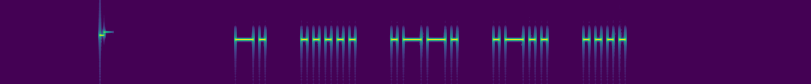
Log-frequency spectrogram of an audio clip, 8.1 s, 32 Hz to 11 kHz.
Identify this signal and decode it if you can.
Morse code, heard as a keyed tone, about 20 wpm, spaced as for 15 wpm, 700 Hz. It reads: N5PLH
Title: 161 Lesson 26g - Letter g - Call Signs 20wpm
